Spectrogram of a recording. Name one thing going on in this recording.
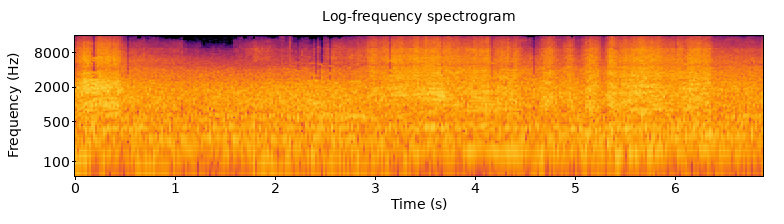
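A monster truck engine roars loudly in a large echoing arena.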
